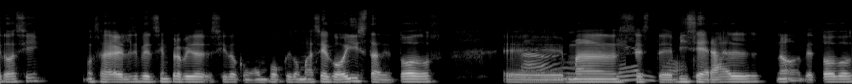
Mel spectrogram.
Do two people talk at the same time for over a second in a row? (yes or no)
yes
